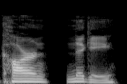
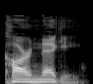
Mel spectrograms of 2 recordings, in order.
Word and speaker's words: Carnegie: about Andrew Carnegie is we've all been mispronouncing his name. We've been splitting the syllables up weird. It's not Carnegie, it's Carnegie.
